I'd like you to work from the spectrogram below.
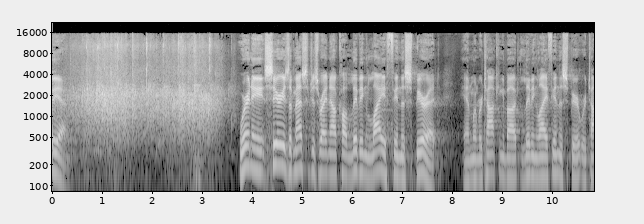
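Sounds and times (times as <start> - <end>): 
speech: 0.0 - 0.4, 3.7 - 10.8
church congregation clapping in praise during a morning service: 0.0 - 3.8.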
